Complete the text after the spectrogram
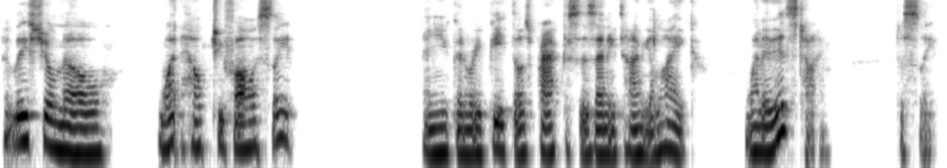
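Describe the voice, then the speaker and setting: A woman meditation teacher guiding a yoga nidra practice in a soft, soothing, unhurried manner with long pauses. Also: very deep voice, steady tone, husky.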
